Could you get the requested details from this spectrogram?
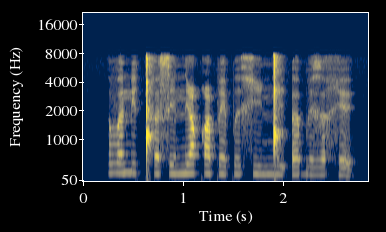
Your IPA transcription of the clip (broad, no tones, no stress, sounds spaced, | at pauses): β ə mʲ u ǃʰ ə s i n i qʷ i p e p ɨ x i ŋ͡ǃ i ʔ ə b ɪ ɣ ə h ɪ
